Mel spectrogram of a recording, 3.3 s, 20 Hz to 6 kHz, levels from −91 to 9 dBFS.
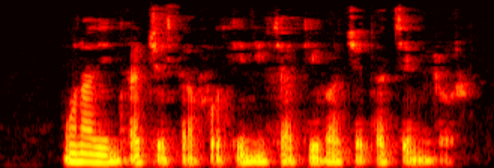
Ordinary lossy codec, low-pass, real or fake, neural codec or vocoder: AAC, 32 kbps; 5.4 kHz; real; none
